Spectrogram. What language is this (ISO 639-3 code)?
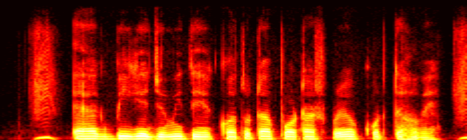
ben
